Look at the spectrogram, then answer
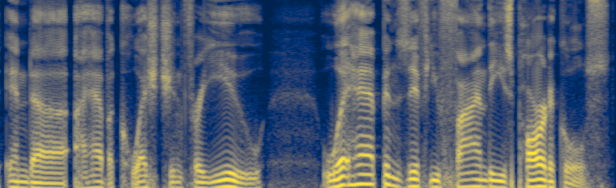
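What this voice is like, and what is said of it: Put-on American accent. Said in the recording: “I'm just an American with an American accent.”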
